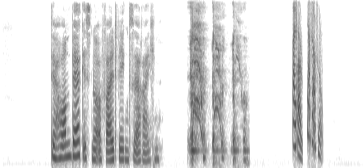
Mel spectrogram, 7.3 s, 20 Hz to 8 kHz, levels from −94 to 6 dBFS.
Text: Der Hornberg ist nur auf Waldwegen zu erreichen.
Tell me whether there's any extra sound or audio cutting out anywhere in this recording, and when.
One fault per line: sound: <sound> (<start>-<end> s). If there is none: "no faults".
sound: laugh (3.7-5.0 s)
sound: chirp (5.8-6.5 s)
